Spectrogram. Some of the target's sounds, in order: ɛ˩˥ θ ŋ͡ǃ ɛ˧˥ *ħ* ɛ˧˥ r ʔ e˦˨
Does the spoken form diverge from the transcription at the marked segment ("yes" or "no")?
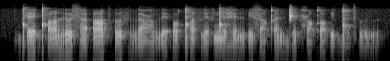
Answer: yes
